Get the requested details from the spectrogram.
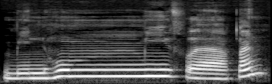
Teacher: میم ساکن کے بعد میم آیا ہے، اسے ادغام شفوی کہتے ہیں. دونوں میم کو ملا کر غنے کے ساتھ ادا کرنا ہے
